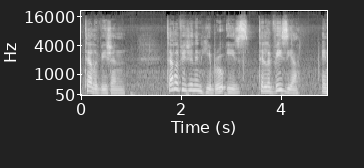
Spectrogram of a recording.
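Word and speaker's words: טלוויזיה: knows the word television television in hebrew is television and it's spelled with tet lamed vav vav yod zain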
